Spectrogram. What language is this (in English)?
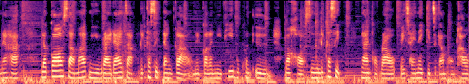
Thai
